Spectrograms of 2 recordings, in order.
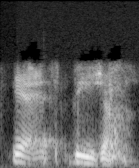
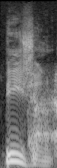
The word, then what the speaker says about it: Bijan: Now, Bijan Robinson. Right? Oh, Bijan Robinson. Yeah, it must be Bijan Robinson. It's Bijan. Bijan.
